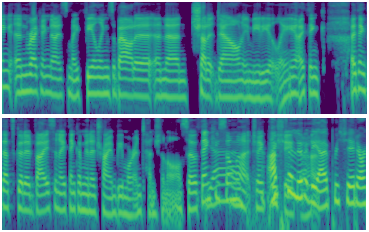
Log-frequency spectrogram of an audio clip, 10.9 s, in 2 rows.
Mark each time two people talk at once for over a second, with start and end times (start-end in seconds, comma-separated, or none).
8.5-10.2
